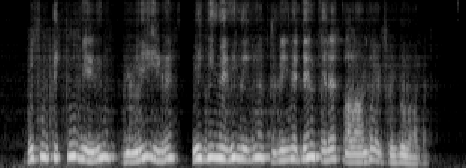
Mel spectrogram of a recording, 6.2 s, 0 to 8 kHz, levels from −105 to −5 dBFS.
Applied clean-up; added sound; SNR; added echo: neural mask model DeepFilterNet 3.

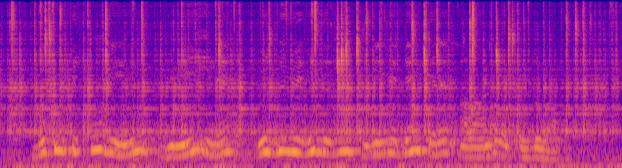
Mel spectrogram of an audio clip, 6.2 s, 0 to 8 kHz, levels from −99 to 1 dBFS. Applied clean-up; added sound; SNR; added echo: none; Sink (filling or washing) / Water tap, faucet; 5 dB; reverberation time 1.6 s.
